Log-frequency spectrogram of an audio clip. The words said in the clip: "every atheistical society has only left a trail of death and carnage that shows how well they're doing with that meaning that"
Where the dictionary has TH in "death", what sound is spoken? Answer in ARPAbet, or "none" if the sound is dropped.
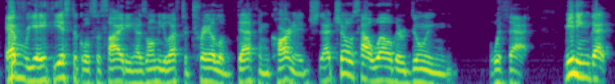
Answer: TH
